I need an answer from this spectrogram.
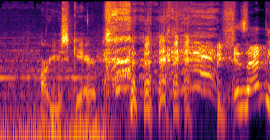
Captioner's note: laughing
